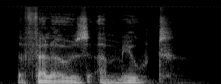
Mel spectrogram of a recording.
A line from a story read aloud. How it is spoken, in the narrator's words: whispered the Duke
